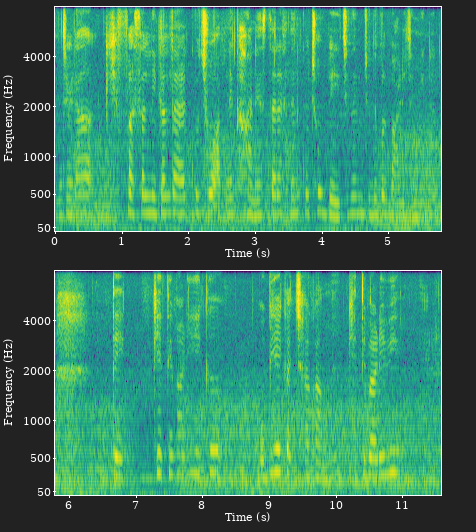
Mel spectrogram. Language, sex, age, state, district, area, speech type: Dogri, female, 18-30, Jammu and Kashmir, Jammu, rural, spontaneous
